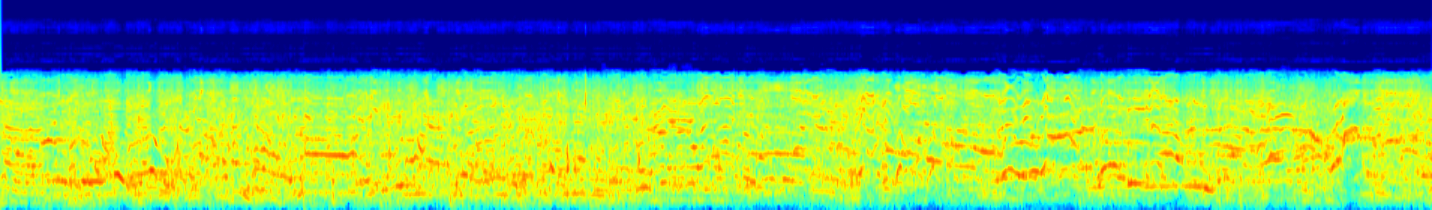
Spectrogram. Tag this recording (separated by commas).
Speech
